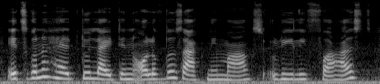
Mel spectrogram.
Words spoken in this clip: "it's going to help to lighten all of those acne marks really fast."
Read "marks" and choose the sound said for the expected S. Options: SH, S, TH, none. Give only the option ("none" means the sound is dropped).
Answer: S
